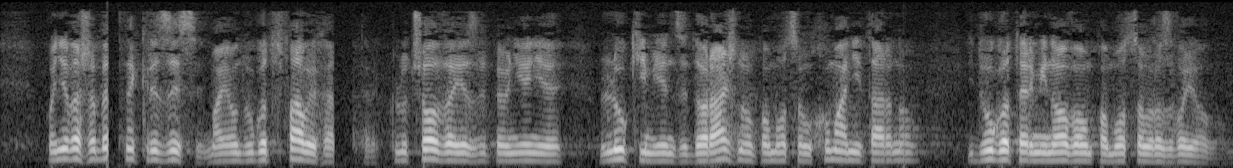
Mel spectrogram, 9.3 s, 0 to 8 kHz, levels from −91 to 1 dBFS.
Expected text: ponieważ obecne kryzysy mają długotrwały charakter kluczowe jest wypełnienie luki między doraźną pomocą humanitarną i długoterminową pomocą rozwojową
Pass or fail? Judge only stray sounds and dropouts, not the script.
fail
